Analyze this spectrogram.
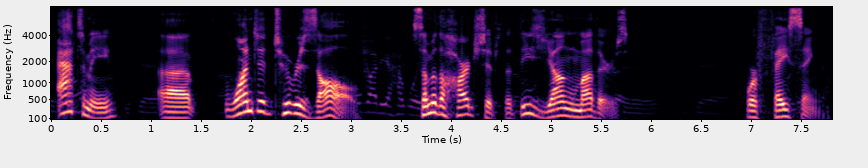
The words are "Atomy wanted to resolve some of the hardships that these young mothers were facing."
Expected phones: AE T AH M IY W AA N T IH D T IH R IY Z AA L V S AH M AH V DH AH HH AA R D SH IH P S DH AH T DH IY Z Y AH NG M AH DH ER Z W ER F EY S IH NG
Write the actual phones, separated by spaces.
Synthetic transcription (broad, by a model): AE T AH M IY W AA N T IH D T IH R IY Z AA L V S AH M AH V DH AH HH AA R D SH IH P S DH AH T DH IY Z Y AH NG M AH DH ER Z W ER F EY S IH NG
